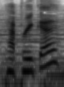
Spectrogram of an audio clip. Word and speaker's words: paprika: You know there's not an extra A in there. – I know that now. But I found another word that I have been mispronouncing my entire life, and I'm too old now. It's how are you supposed to say it? – Paprika. – Right, paprika. Paprika. – You always add an extra letter.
